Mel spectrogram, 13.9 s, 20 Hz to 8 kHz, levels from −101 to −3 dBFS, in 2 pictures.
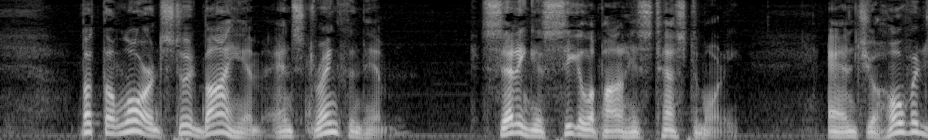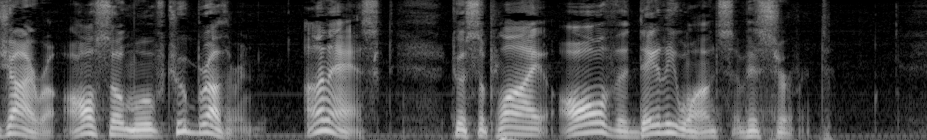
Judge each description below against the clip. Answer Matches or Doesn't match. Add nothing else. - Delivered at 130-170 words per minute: Matches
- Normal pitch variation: Doesn't match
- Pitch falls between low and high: Doesn't match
